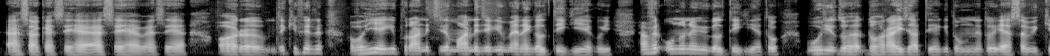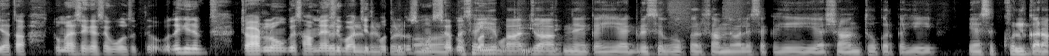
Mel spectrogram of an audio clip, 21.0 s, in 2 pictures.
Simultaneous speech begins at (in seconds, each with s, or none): 13.8 s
